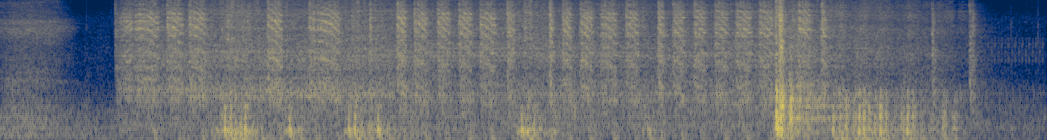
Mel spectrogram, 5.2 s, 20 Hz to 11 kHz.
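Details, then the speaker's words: 1998 Yamaha YZF600R Thundercat, sat since 2013, has compression and spark: irregular pops and sputters during cranking on sprayed brake cleaner, never catching into a steady run; carbs suspected to need full rebuild. "And then get it popping on some brake clean. Don't try this at home."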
